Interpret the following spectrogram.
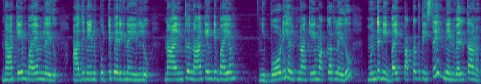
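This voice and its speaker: A woman's voice: a little high, steady tone, normal speed, darkish tone, lightly acted. A woman reading an audio story, voicing a distraught young woman who speaks in an anguished, indignant way. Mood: angry.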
